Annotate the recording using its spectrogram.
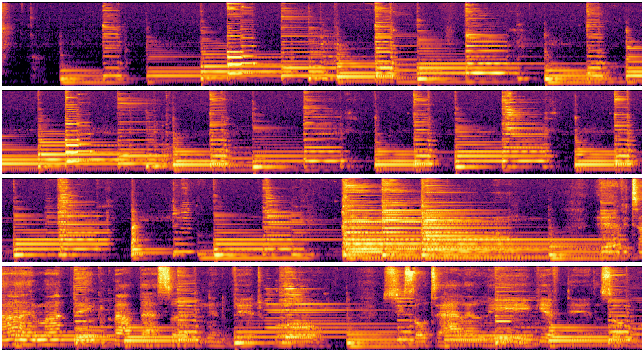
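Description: Solo guitar playing a song's opening: picked chords in a repeating pattern starting about a second in, turning to fuller strumming about two-thirds of the way through.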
